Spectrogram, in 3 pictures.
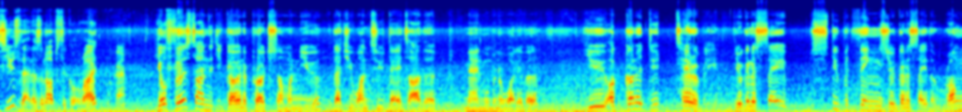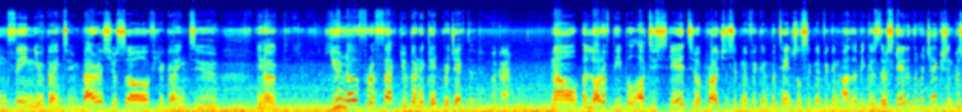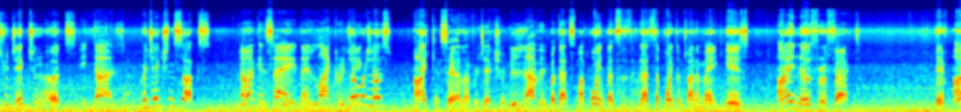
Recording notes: To experience the gloomy rainy Pretoria. This podcast was recorded in my car please excuse the rain and sound effects. We are on the go impromptu guys!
